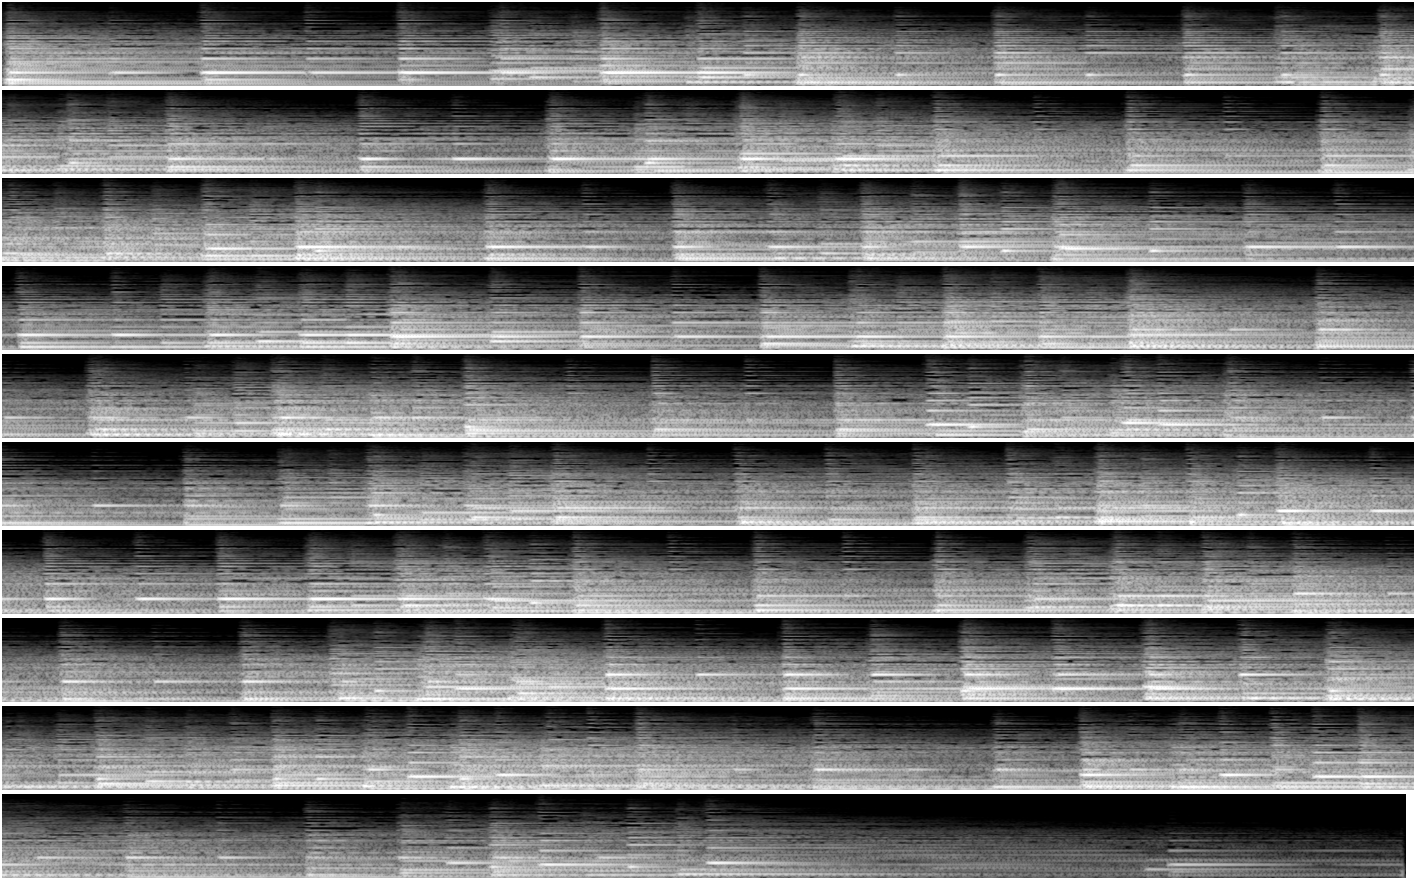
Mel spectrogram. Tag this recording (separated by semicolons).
F; heroic; improvised; movie; pentatonic; song; tension; theme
